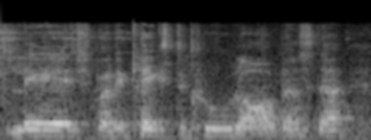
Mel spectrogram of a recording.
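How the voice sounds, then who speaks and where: With music in the background and audible room echo, a woman speaks in an American accent at a fairly slow pace. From Warren, Ohio, US Midwest. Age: 70s. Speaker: oral history interviewee. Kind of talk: oral history interview. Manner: animated.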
